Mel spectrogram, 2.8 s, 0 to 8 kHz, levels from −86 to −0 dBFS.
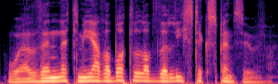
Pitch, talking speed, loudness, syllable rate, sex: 110 Hz, 235 wpm, -15 LUFS, 5.7 syllables/s, male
